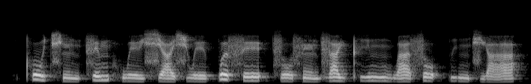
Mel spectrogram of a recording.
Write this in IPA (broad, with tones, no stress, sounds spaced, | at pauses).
t̪ʰ o˥˧ t͡ɕʰ ĩ˨˩ n t͡s e˦ m h w e˨˩ ɕ a˨˩ ɕ w e˨˩ p ə˥˧ s e˦ ʔ t͡s o˧ s ẽ˧ d͡z a˥˧ j pʰ i˦ n m w a˧ s o˦ ʔ p i˧ ŋ ɕ j a˨˦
